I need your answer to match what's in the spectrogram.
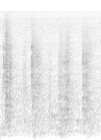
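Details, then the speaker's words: Walthers mainline model locomotive with heavy momentum set: quiet motor hum broken by short raspy gear chatter about every half second, grinding only once in a while; owner plans to lubricate, cause unconfirmed. "it's running pretty well like i said though it'll just do that grinding once in a while as part of its not so smoothness but"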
